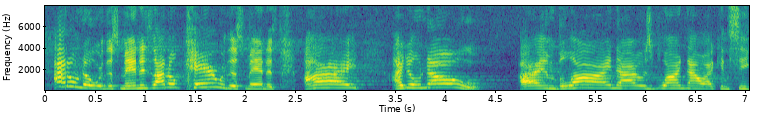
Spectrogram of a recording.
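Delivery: high, exasperated protest; exasperated outburst. Retold or imitated. Healed man snaps back at questioning neighbors, high and exasperated. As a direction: throw up your hands, he doesn't care. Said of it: "It's like".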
